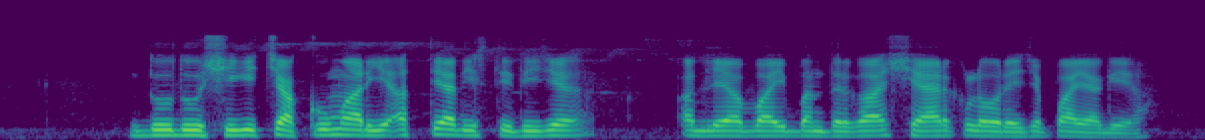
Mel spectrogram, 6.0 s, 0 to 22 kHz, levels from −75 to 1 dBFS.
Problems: none marked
